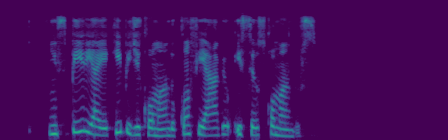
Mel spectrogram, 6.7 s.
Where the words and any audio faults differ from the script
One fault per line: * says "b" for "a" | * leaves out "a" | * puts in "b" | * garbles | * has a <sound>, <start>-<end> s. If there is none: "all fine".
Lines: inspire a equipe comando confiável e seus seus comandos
* puts in "de"
* leaves out "seus"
